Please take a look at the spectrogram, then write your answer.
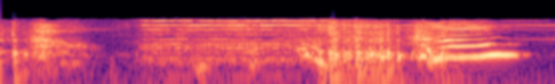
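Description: An old-time radio drama telephone bell rings in short bursts through narrow, tinny broadcast sound, with a voice speaking between the rings.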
